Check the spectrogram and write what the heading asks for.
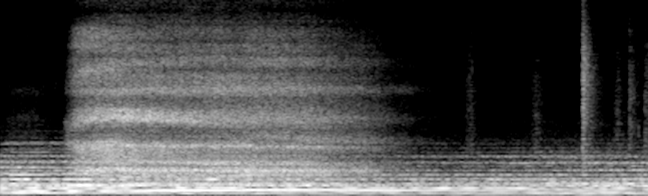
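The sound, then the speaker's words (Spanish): A long, breathy airflow swells in near the start and fades over a few seconds: a deep breath drawn in through the nose and released as a long, audible exhale through the mouth during a breathing exercise, set over a steady, sustained musical drone. “Vas a inhalar profundo por nariz, una inhalación larga y vas a sostener esta inhalación por un par de segundos.”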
